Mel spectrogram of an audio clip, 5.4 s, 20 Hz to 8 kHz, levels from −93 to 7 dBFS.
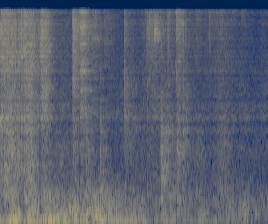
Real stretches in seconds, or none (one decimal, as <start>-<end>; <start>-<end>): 1.4-2.4

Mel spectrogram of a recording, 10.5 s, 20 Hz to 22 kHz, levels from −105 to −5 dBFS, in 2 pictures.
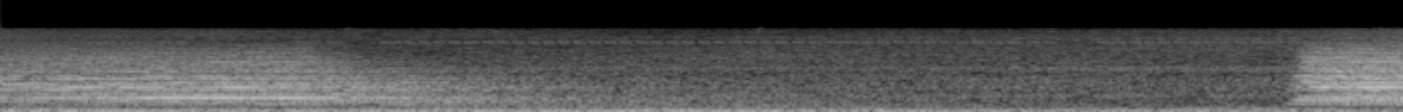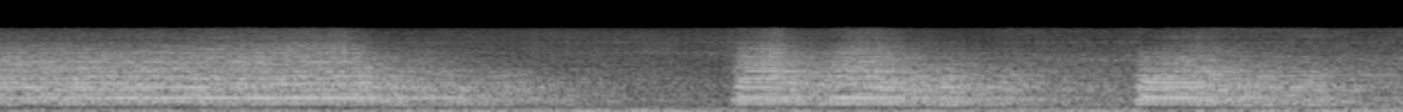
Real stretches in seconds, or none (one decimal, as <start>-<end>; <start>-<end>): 0.6-6.8; 9.1-10.5

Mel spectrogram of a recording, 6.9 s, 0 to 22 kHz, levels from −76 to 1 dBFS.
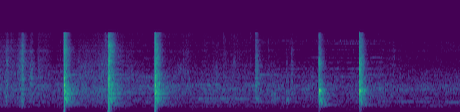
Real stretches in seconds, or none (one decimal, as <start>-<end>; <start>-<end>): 3.1-3.6; 4.1-5.8

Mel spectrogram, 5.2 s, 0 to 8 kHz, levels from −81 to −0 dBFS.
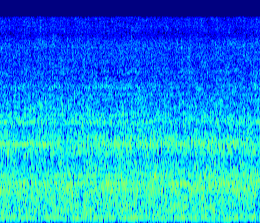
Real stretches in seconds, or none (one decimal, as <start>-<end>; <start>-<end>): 1.6-3.3

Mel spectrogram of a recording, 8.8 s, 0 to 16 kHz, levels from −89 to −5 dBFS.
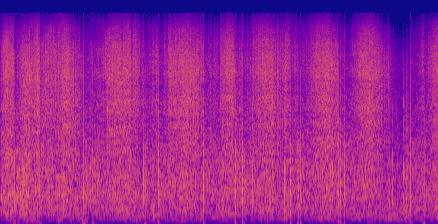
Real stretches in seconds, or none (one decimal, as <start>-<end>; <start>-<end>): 2.4-7.0; 7.5-8.8

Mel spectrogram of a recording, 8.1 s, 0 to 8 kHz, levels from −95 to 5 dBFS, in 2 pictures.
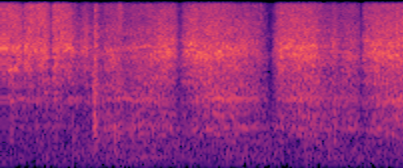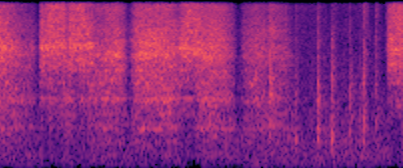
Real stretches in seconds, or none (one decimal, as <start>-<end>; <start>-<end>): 0.0-6.1; 7.3-8.1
